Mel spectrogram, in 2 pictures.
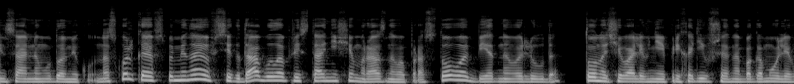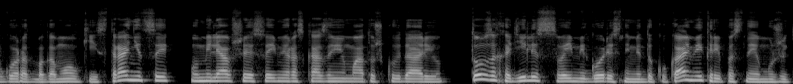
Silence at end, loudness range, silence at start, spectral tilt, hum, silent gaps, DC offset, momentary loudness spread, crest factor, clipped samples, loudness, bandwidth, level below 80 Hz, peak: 0 s; 1 LU; 0 s; -6 dB/octave; none; 5.79-5.84 s, 12.56-12.66 s; under 0.1%; 5 LU; 16 dB; under 0.1%; -26 LUFS; 15 kHz; -66 dBFS; -10 dBFS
